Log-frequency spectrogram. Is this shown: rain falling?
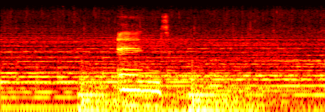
yes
